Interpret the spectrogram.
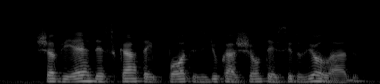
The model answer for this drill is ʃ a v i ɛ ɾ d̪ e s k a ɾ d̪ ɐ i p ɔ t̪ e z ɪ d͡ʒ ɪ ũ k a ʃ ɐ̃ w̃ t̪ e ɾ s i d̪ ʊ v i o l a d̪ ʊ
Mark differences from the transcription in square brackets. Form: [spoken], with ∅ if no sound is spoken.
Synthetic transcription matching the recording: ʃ a v i ɛ ɾ d̪ e s k a ɾ [t̪] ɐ i p ɔ t̪ e z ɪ d͡ʒ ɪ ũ k a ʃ ɐ̃ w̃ t̪ e ɾ s i d̪ ʊ v i o l a d̪ ʊ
